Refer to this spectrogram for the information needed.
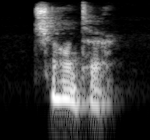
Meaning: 1. One who chants or sings 2. A priest who sings in a chantry 3. The pipe of a bagpipe on which the melody is played 4. The hedge sparrow
- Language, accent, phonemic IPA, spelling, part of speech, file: English, Southern England, /ˈtʃɑːntə/, chanter, noun, LL-Q1860 (eng)-chanter.wav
